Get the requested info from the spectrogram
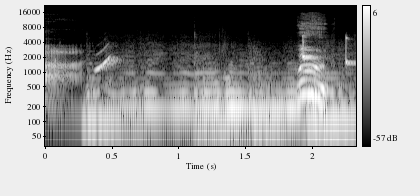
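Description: A cartoon fly buzzing steadily, starting about a quarter second in.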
